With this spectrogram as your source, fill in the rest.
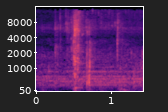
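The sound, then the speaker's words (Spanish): Someone takes a quick sip of water, with two soft wet swallowing squishes and no talking. “Voy a tomar un poquito de agua.”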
